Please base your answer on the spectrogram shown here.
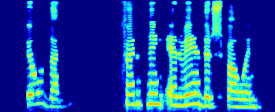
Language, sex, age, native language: Icelandic, female, 30-39, Icelandic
